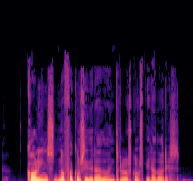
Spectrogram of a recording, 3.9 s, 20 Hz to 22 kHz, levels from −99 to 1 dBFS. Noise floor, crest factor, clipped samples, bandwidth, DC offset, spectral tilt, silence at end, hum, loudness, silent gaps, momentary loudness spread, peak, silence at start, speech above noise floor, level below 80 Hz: -63 dBFS; 18 dB; under 0.1%; 14.5 kHz; under 0.1%; -8 dB/octave; 0.4 s; none; -20 LUFS; none; 14 LU; -2 dBFS; 0.55 s; 45 dB; -42 dBFS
